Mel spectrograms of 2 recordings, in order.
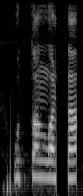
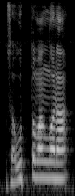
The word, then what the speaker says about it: উত্তমাঙ্গনা: সত্ত্বা মানে শুনে, তু মানে কিন্তু, ভুবন বৃত্তান্তম এই ভুবনের বৃত্তান্ত, উত্তঙ্গনা উত্তমাঙ্গনা, ভুল হচ্ছিল আমার উচ্চারণ, উত্তমাঙ্গনা, উত্ত এহস্য রয়েছে, উত্তমাঙ্গনা অর্থাৎ রমণী শ্রেষ্ঠা।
